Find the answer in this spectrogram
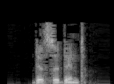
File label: "dissident", English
